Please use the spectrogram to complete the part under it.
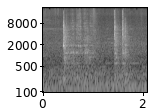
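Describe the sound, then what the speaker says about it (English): Garlic is stirred in a pan, with a few light scrapes and clinks of a utensil against metal over a faint low cooking hum. "Constantly stir your garlic."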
